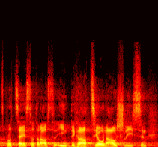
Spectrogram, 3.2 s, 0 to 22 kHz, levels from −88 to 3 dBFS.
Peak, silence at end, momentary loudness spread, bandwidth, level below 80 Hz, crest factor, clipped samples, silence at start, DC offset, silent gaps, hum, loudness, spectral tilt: -2 dBFS; 0.05 s; 9 LU; 14 kHz; -62 dBFS; 16 dB; under 0.1%; 0 s; under 0.1%; none; none; -20 LUFS; -4 dB/octave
